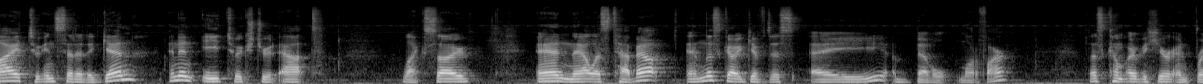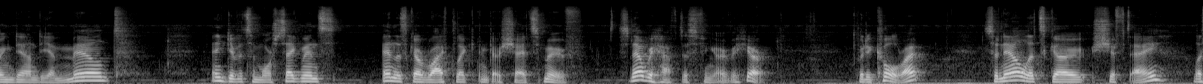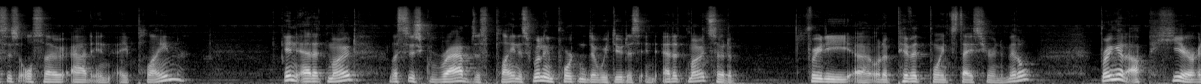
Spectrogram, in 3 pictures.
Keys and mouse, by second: 0.1 i, 2.1 e, 5.9 Tab, 7.2-16.0 drag, 16.0-23.0 middle drag, 20.5 KP_1, 22.6 shift+click, 22.6 shift+right click, 22.8 drag, 22.8 right drag, 23.2 shift+a, 26.8 Tab, 28.7 g, 31.0-36.0 right drag, 35.5 g.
